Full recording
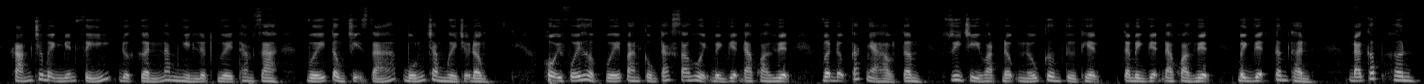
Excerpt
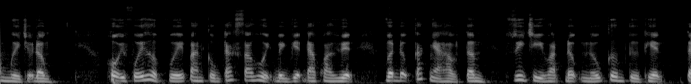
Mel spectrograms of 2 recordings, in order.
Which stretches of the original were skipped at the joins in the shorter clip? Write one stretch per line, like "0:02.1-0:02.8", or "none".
none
